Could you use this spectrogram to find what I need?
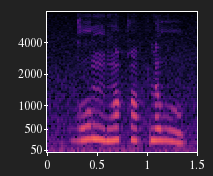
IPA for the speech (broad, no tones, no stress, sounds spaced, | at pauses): ɡ o ŋ ɡ õ q õ q ɳ u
